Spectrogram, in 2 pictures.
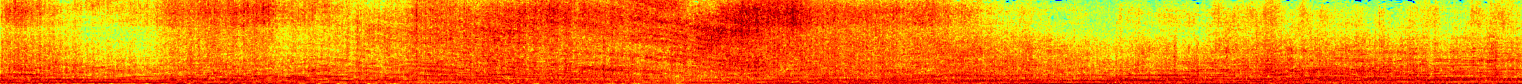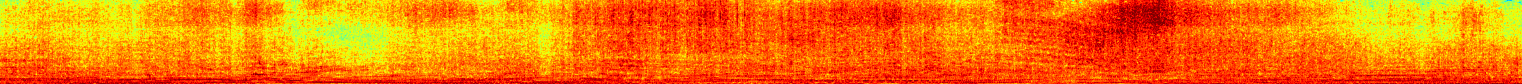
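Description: Several Pony Stock race cars' four-cylinder engines running together on a dirt oval, their pitch rising and falling over and over as they accelerate down the straights and lift for the turns.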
